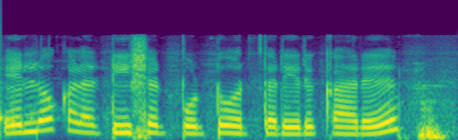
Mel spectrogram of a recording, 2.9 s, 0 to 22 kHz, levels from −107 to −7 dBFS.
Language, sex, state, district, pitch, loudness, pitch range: Tamil, female, Tamil Nadu, Chennai, 215 Hz, -12 LUFS, 195-230 Hz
